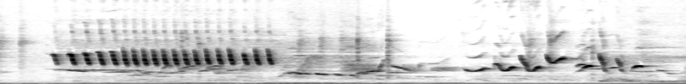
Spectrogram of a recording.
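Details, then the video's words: Belgian canary song: a rapid, even trill of about twenty bright high notes in two seconds, then varied squeaky whistles and twittering phrases over a steady low hum. "isian kenari"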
